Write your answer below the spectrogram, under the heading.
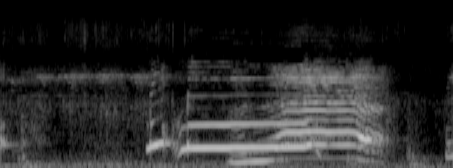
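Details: Mother goat struggling through a difficult birth gives one long, wavering, nasal bleat lasting nearly two seconds, rising slightly then falling away, with quiet background noise and people nearby.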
